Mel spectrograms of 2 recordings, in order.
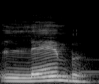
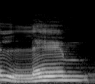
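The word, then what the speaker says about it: lamb: अगर आप इस लफ्ज़ को लैम्ब प्रोनाउंस करते हैं तो इसका मतलब है कि आप इसे गलत प्रोनाउंस करते हैं। हम इसे लैम्ब प्रोनाउंस करेंगे क्योंकि इस लफ्ज़ में लेटर बी साइलेंट है, इसे प्रोनाउंस नहीं करना है।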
